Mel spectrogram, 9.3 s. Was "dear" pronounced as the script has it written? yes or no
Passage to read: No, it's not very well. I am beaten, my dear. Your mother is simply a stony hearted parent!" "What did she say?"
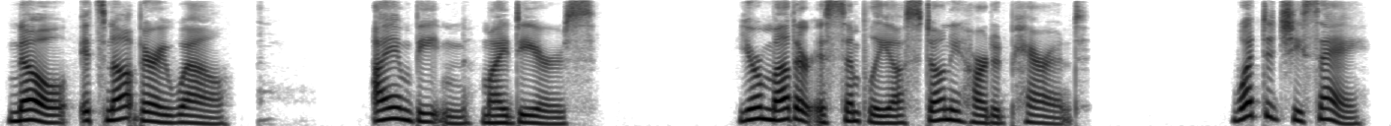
no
